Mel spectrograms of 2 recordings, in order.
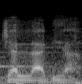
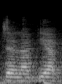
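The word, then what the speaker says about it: jalabiya: lot of jalabia around that's how it's pronounced right jalabia jalabia the long stress yes okay does it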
